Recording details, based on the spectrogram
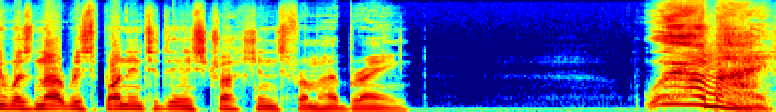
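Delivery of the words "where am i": high-pitched cry of confusion; desperate near-scream. A narrator's reading. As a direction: cry out as if lost and panicking. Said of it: "she wanted to scream".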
